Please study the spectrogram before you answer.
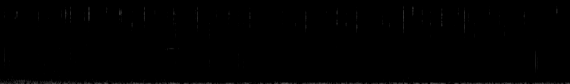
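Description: Long red nails tap a faceted thick-glass perfume bottle as it is held in the hands and then set down on papers. The result is a quiet stream of quick, bright glassy ticks over soft paper crinkling and a low background rumble.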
